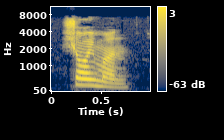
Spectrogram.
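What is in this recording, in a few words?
"сёймӧн", Komi, female; kpv audio dict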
